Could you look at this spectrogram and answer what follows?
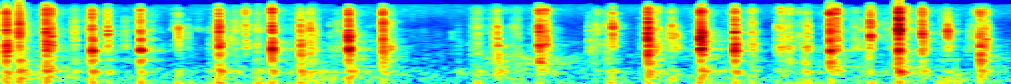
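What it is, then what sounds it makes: Bamboo keyboard being typed on. Fingertips type steadily on the wooden keys of a bamboo computer keyboard, producing about two dozen short, dry taps with a brief lull midway. Each keystroke is a hollow, woody click with a soft low thump and a bright top, dying away almost instantly.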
